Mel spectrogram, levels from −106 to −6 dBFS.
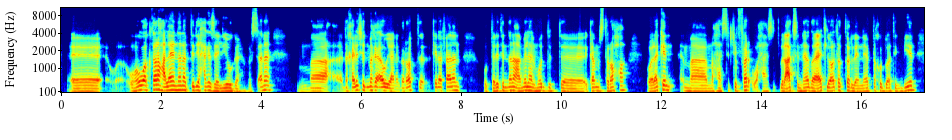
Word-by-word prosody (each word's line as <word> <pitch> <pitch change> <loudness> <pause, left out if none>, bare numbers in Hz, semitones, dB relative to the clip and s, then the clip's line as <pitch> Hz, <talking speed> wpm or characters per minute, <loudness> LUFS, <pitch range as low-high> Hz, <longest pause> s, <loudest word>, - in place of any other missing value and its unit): آآ 115 0 0 0.5
وهو 150 +8 +3
اقترح 180 -1 +5
علىَّ 155 +4 +7
إن 165 -1 +2
أنا 165 0 +4
أبتدي 155 -1 +1
حاجة 150 +2 -1
زي 125 -3 0
الYoga، 120 -2 0 0.2
بس 110 -2 -13
أنا 170 +4 0 0.5
ما 120 0 -2 0.3
دخلِتش 135 +7 0
دماغي 155 +1 +2
أوي، 140 -2 +5
يعني 115 -1 -1
جربت 125 +6 -3
كده 140 0 0
فعلًا، 145 +2 +1 0.5
وابتديت 125 +6 -3
إن 140 0 -2
أنا 145 - +4
أعملها 140 +4 +3
لمدة 130 0 -3 0.7
كام 135 +1 0
استراحة، 140 +6 -3 0.4
ولكن 150 +7 +1 0.2
ما 115 -2 0
ما 115 0 -5
حسيتش 120 +4 -6
بفرق 150 +3 0
وحسيت 120 +4 -9
بالعكس 125 +2 +5
إن 125 -1 -2
هي 130 - +2
ضيعت 130 +2 +3
لي - - +2
وقت 135 +2 0
أكتر 140 -1 -2
لأن 115 -1 -3
هي 120 +1 -2
بتاخد 130 0 -7
وقت 125 0 -4
كبير، 140 +8 -2
130 Hz, 155 wpm, -24 LUFS, 120-145 Hz, 0.7 s, علىَّ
